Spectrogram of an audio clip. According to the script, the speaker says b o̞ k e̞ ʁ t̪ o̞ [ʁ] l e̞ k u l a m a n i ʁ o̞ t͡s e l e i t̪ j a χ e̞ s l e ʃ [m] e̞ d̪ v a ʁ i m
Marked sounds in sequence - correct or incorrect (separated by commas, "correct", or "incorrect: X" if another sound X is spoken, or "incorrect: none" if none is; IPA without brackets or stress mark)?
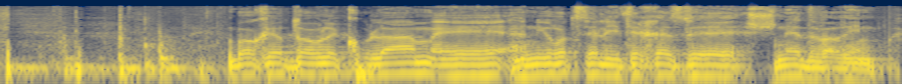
incorrect: v, incorrect: n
